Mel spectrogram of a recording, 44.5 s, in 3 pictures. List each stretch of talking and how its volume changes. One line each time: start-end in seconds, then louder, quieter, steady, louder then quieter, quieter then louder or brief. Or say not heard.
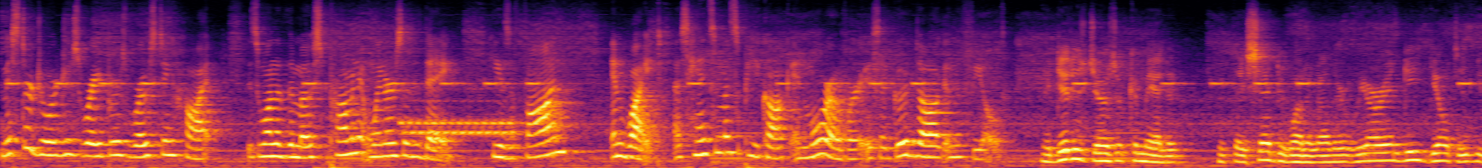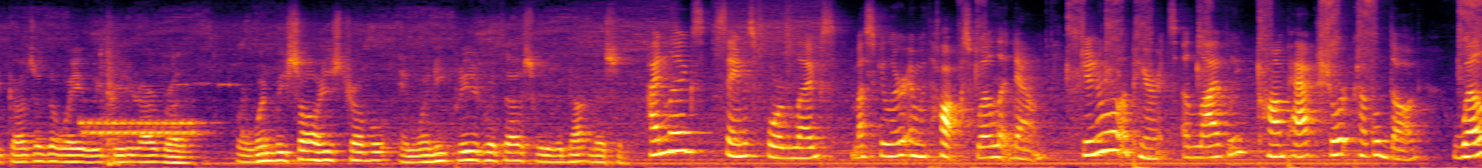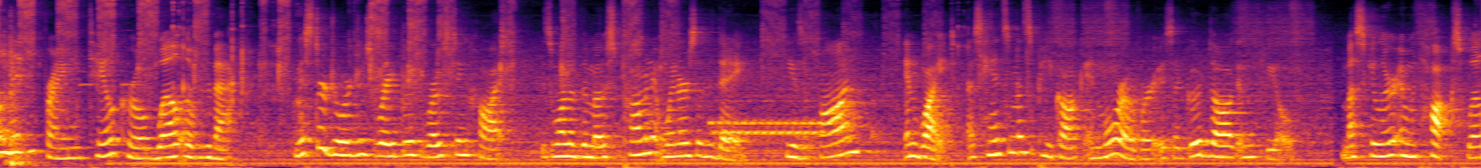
0.0-44.4 steady.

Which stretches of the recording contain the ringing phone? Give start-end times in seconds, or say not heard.
4.0-5.2, 15.6-17.3, 36.7-38.5.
